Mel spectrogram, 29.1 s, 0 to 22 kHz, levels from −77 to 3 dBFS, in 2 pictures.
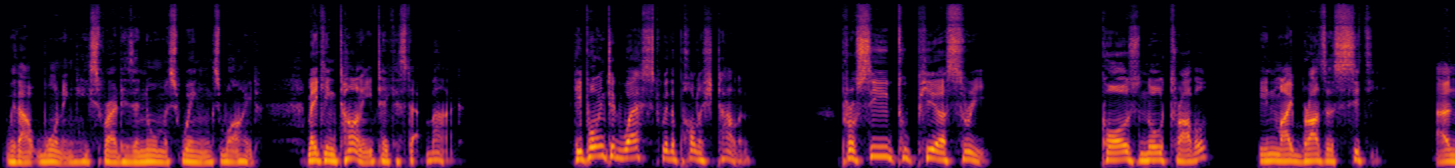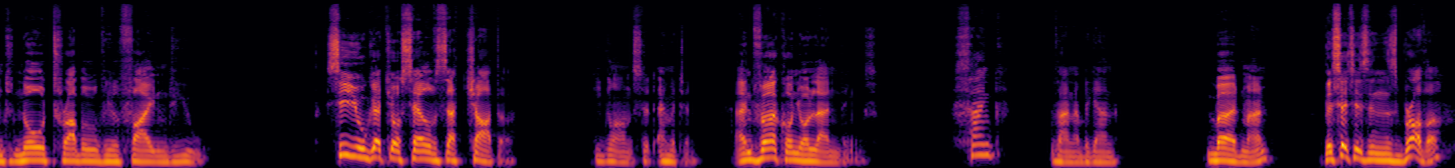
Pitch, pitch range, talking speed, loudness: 115 Hz, 105-140 Hz, 125 wpm, -20 LUFS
